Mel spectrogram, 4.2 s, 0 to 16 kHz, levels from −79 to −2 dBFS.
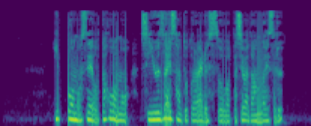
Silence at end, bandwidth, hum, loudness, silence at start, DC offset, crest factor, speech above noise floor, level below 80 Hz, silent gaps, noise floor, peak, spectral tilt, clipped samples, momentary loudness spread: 0.4 s; 12 kHz; none; -20 LUFS; 0.75 s; under 0.1%; 16 dB; 42 dB; -46 dBFS; none; -62 dBFS; -4 dBFS; -4.5 dB/octave; under 0.1%; 9 LU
